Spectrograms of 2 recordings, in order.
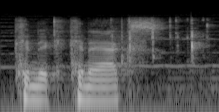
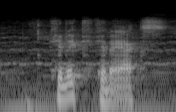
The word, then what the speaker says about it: knickknacks: Knickknacks. That's how you pronounce them. There are K's in those words. Knickknacks.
